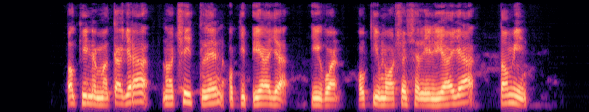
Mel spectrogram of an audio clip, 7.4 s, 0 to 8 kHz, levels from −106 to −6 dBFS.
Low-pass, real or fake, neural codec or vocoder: 7.2 kHz; fake; codec, 16 kHz, 2 kbps, FreqCodec, larger model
